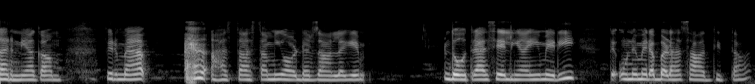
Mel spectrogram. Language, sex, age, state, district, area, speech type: Dogri, female, 18-30, Jammu and Kashmir, Samba, rural, spontaneous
